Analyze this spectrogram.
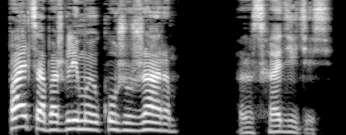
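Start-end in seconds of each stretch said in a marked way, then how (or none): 2.4-3.3 low, quiet command; deep, soft-spoken firmness; order, voice unraised. A narrator's reading. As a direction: disperse the crowd with calm authority. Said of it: "не повышая тона, приказал стражник".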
